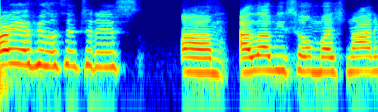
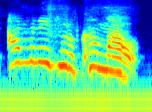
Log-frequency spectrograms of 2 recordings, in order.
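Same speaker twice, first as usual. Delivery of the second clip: normal talking voice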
